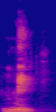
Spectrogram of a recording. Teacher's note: It's almost like M-E. It almost sounds like it has an N in there, but it's this nasal sound.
